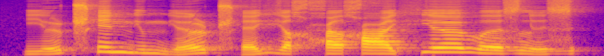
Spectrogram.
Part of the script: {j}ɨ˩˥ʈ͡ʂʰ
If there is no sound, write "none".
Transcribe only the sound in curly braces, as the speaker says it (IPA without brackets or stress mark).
j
